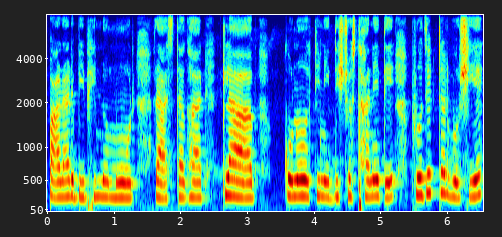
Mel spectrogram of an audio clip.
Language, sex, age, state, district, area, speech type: Bengali, female, 18-30, West Bengal, Bankura, urban, spontaneous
